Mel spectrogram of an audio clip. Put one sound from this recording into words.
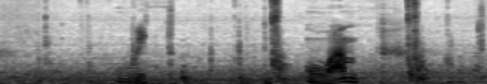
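A light switch clicks.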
